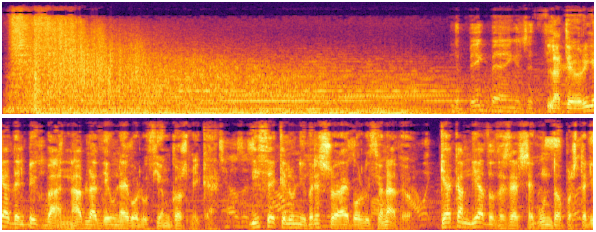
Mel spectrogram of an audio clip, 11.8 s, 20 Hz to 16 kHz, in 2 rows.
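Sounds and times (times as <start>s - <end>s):
huge deep explosion rumbling: 0.0s - 6.8s
speech: 4.7s - 11.8s.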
